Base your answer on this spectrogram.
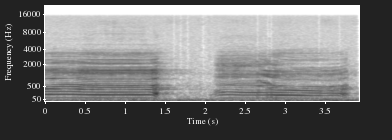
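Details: Red deer stag roaring during the 2023 rut, caught by a trail camera in Poland: two long, deep, harmonic bellows, the first steady for about one and a half seconds, the second longer and slightly falling, with a short gap between.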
